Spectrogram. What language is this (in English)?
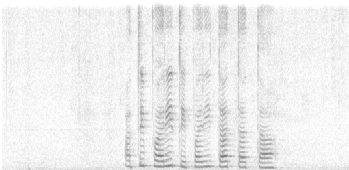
Russian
